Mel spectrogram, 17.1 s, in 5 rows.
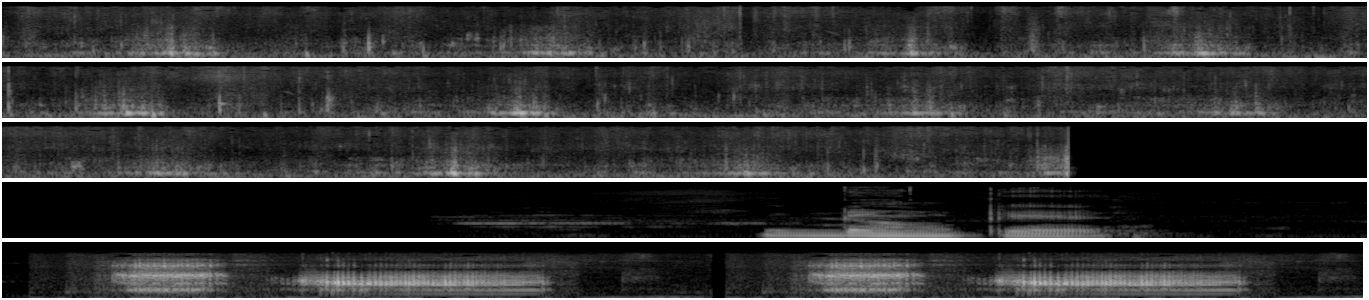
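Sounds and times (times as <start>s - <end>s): horse chewing: 0.0s - 9.5s.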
